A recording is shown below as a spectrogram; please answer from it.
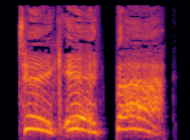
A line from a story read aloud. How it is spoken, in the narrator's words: the PA roared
